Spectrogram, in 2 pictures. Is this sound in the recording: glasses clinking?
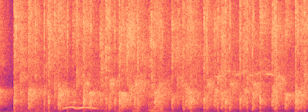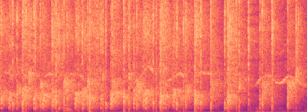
no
